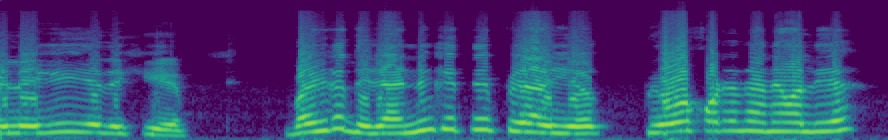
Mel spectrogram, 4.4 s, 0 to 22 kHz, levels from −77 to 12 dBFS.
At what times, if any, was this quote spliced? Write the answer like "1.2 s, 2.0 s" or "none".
none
